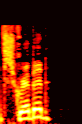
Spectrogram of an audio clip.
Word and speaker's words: Scribd: Now, am I saying it right, Scribd? – It's actually pronounced Scribd. – All right, Scribd. – S-C-R-I-B-B. – All right, then. There we go.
